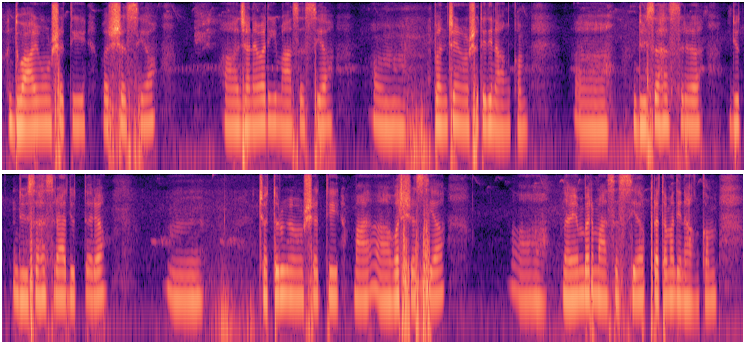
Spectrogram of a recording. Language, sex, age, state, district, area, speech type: Sanskrit, female, 18-30, Karnataka, Uttara Kannada, rural, spontaneous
